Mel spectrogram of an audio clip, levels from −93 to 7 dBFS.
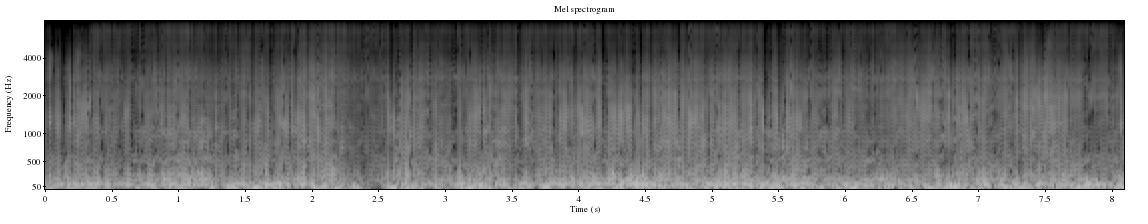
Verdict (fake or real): fake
